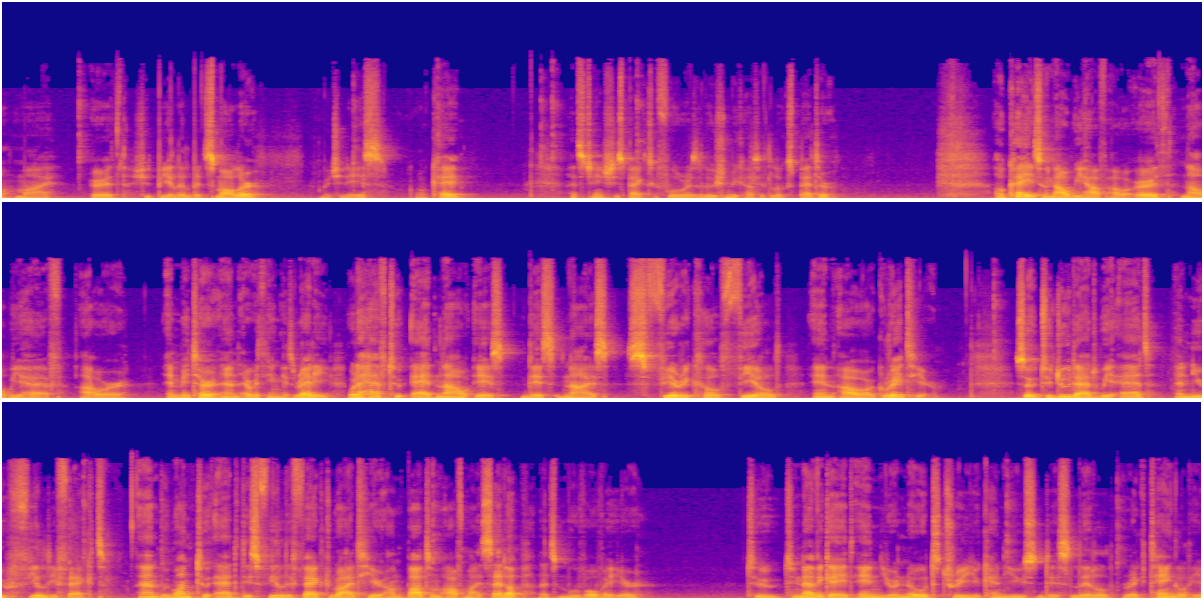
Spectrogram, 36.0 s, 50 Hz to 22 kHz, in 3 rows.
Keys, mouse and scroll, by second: 3.5-5.4 drag, 21.1-24.4 drag, 24.7-35.9 drag.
